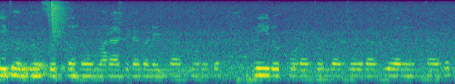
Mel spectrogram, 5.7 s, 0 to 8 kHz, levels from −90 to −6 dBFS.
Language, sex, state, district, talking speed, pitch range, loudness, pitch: Kannada, female, Karnataka, Belgaum, 75 wpm, 195-200 Hz, -18 LUFS, 195 Hz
